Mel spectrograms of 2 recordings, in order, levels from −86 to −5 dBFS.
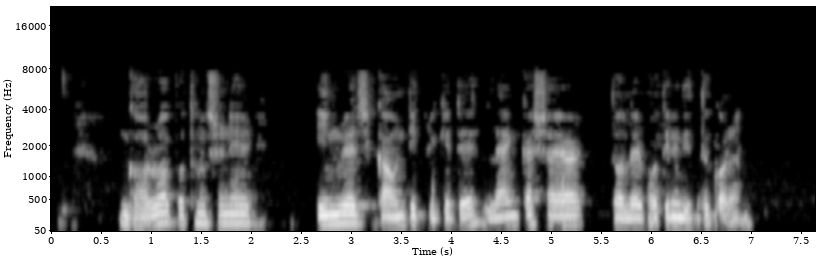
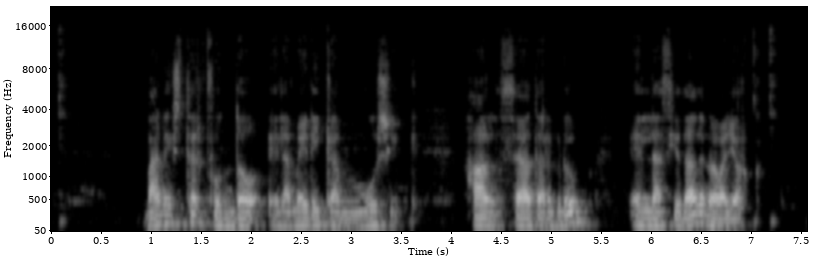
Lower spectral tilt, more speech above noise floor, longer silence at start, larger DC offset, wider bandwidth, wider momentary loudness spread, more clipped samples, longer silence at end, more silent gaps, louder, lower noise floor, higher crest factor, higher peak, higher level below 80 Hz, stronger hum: first, -7 dB/octave vs -5.5 dB/octave; first, 54 dB vs 45 dB; first, 0.7 s vs 0.1 s; neither; second, 7.8 kHz vs 16 kHz; about the same, 8 LU vs 10 LU; neither; first, 0.65 s vs 0.3 s; neither; first, -21 LUFS vs -37 LUFS; second, -74 dBFS vs -81 dBFS; about the same, 18 dB vs 20 dB; first, -4 dBFS vs -20 dBFS; first, -58 dBFS vs -72 dBFS; neither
